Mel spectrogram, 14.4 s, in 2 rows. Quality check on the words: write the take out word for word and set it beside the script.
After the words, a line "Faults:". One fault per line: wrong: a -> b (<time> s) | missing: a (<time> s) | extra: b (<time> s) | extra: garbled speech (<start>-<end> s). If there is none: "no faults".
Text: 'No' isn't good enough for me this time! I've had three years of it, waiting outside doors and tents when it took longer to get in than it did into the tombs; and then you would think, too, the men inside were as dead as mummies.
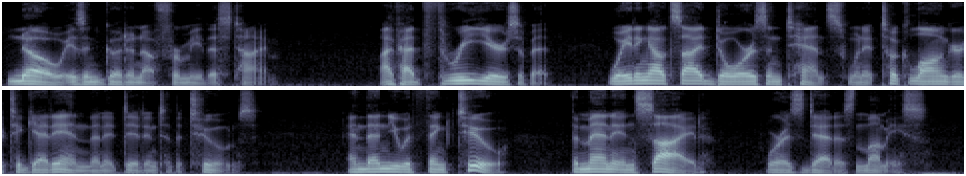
'No' isn't good enough for me this time! I've had three years of it, waiting outside doors and tents when it took longer to get in than it did into the tombs; and then you would think, too, the men inside were as dead as mummies.
Faults:
no faults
